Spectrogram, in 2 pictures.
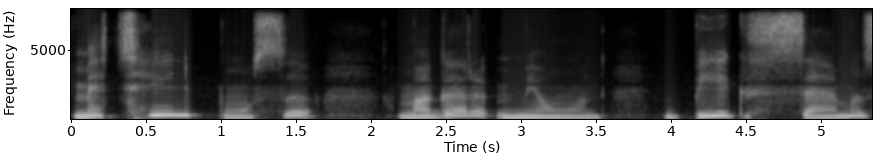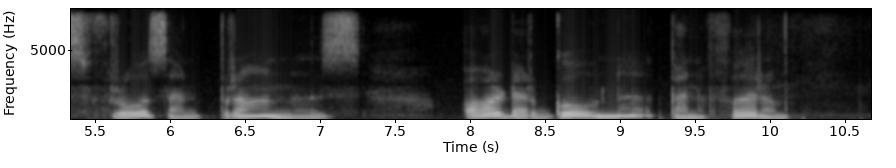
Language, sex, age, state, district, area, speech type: Kashmiri, female, 30-45, Jammu and Kashmir, Budgam, rural, read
